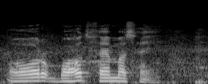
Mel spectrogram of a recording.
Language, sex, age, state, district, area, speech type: Urdu, male, 60+, Uttar Pradesh, Muzaffarnagar, urban, spontaneous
